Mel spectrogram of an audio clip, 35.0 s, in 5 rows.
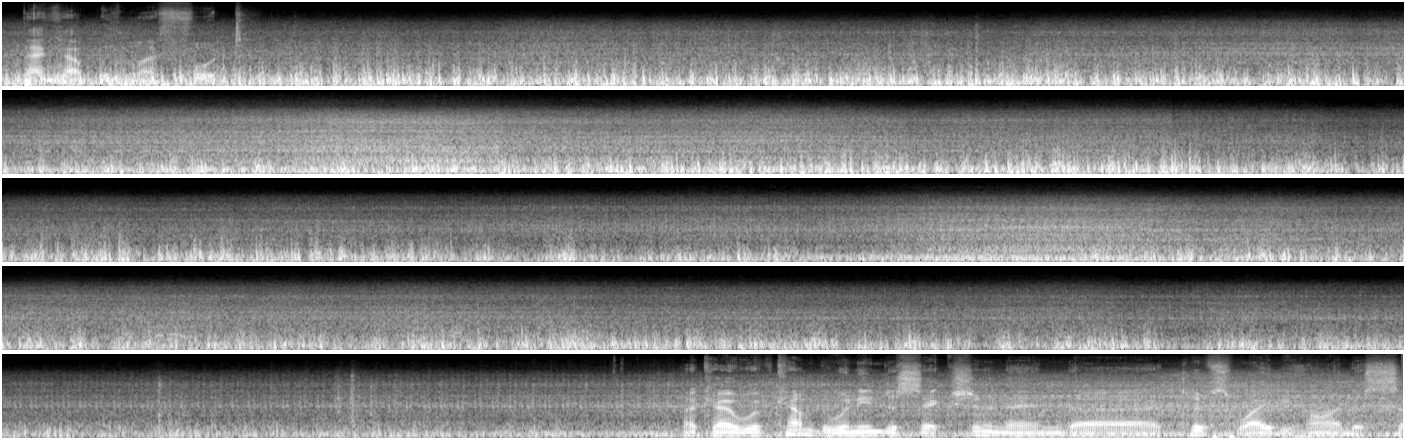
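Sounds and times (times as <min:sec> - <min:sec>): wind on microphone: 0:00.0 - 0:35.0
motorcycle engine running: 0:01.3 - 0:35.0.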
